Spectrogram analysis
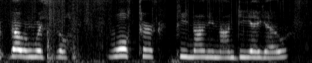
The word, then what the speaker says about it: DAO: going to be going with the Walter P99 da o d a o yeah I said it right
